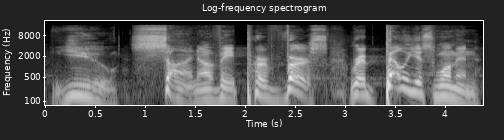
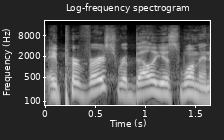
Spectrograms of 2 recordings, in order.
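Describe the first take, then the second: First: Very slow, each word leaned on; slow seething insult. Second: Higher, amazed retelling of "perverse"; incredulous repeat. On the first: Acted. Saul insulting Jonathan's mother, slow and seething. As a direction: drag out "perverse" with contempt. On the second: Real, not acted. Preacher repeating Saul's insult in disbelief, higher and amazed. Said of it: "He just called Jonathan's mother".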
